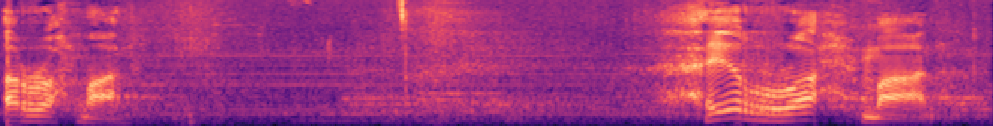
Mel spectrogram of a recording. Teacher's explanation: یہ را کے اوپر جو زبر ہے اس کو ڈائریکٹ ایسے پڑھیں گے، را موٹی پڑھی جائے گی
